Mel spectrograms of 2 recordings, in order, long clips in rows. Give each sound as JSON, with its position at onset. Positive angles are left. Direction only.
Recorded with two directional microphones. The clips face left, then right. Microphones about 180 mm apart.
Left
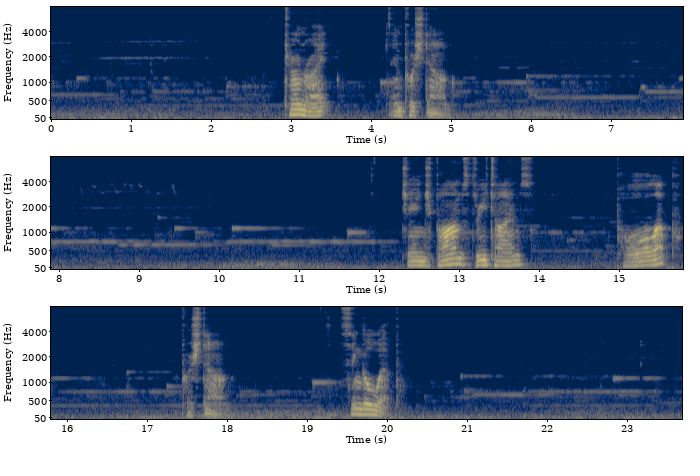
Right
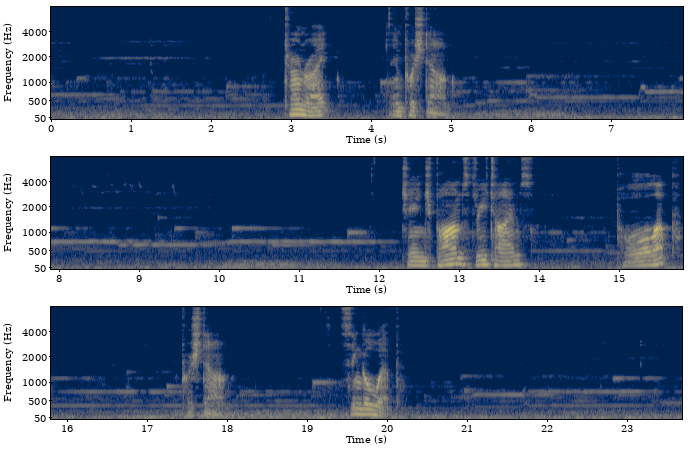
{"t": 2.9, "sound": "speech", "side_deg": 10}
{"t": 12.3, "sound": "speech", "side_deg": 15}
{"t": 15.0, "sound": "speech", "side_deg": 15}
{"t": 17.5, "sound": "speech", "side_deg": 15}
{"t": 19.4, "sound": "speech", "side_deg": 15}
